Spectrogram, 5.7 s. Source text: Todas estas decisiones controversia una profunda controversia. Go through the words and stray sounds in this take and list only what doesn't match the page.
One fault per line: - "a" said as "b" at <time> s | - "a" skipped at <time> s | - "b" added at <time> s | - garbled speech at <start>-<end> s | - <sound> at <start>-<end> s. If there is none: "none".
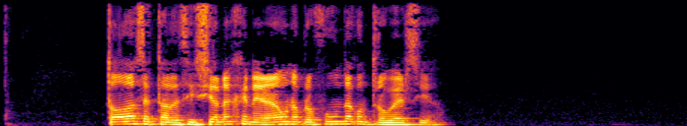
- "controversia" said as "generaron" at 2.0 s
